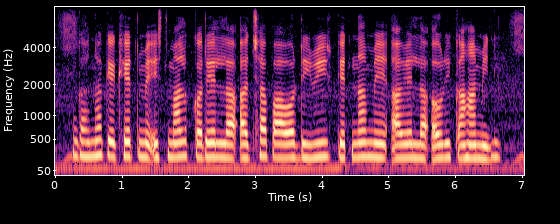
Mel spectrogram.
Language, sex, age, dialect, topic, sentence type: Bhojpuri, female, <18, Northern, agriculture, question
